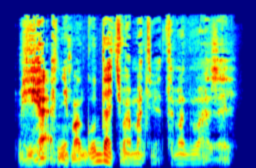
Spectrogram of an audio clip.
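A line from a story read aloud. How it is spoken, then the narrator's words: Quiet. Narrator (Russian): тихо сказал сыщик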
